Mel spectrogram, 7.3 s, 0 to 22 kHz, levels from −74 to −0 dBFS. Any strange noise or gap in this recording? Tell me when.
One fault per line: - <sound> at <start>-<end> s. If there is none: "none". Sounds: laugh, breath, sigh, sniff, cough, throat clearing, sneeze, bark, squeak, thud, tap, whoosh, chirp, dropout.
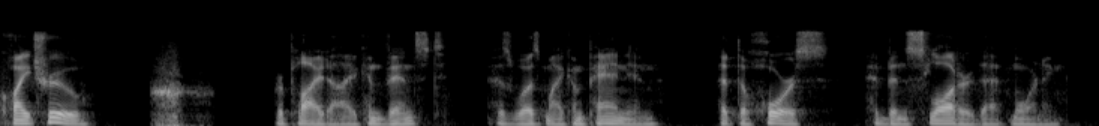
- whoosh at 1.0-1.4 s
